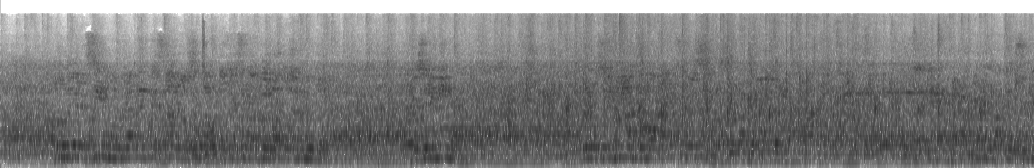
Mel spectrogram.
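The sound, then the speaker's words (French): A dense crowd murmurs steadily in the street, with scattered, timid clapping here and there rather than a full round of applause, after Colombia is eliminated on penalties in the round of sixteen. Indistinct voices chatter throughout at a constant level. “Attendez quelques applaudissements, mais, mais ils sont timorés.”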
